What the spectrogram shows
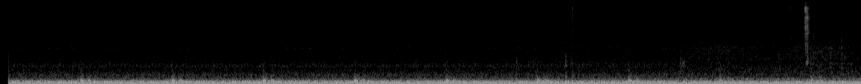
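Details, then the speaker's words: VW Touareg 3.0 V6 TDI diesel idling at 6°C with heater, AC and radio off: a soft, even pulse like a slow heartbeat, heard only in the cabin. It is sporadic and gone after a restart; the owner wonders about the auxiliary heater, and the chain tensioner is fine. "dieses gleichmäßige geräusch was wie ein herzschlag ungefähr in der geschwindigkeit ist das wäre ich nur im innenraum und nicht im motorraum und auch nicht außen"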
